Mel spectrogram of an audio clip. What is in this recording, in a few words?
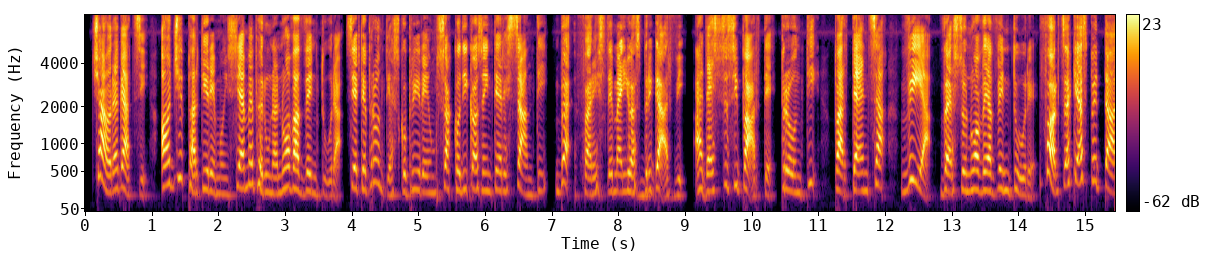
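Italian, kid voice; GoLocalise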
